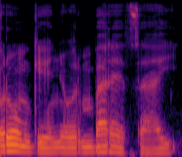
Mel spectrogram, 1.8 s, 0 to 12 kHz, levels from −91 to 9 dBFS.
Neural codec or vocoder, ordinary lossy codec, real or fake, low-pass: none; none; real; 10.8 kHz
